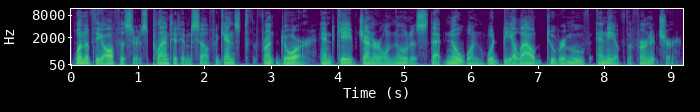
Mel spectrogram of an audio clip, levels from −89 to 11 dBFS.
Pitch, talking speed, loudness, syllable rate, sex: 90 Hz, 170 wpm, -20 LUFS, 5.1 syllables/s, male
